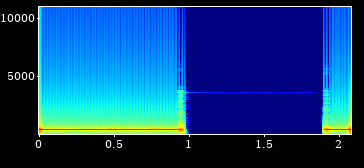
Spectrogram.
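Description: Ringback tone of an outgoing telephone call: a steady, single-pitched, mid-range tone lasting about a second, then a second of silence before the same tone starts again. No voices are heard.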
